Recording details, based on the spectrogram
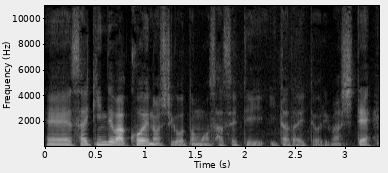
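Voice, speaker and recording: In a very clean recording with a silent background, a man with a fairly low pitch speaks at a fairly quick pace using very wide pitch swings. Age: 30s. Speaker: stage actor and voice actor. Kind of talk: solo podcast monologue.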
